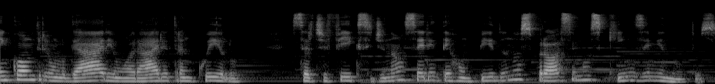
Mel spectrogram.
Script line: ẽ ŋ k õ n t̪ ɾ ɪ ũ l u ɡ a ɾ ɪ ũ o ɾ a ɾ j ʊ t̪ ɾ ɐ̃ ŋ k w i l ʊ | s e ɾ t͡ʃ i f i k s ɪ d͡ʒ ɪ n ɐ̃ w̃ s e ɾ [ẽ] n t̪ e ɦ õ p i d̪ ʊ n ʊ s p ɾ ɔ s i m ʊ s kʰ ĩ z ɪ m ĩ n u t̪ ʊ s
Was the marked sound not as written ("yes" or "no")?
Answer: yes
